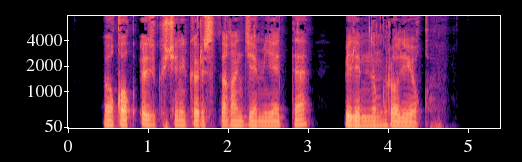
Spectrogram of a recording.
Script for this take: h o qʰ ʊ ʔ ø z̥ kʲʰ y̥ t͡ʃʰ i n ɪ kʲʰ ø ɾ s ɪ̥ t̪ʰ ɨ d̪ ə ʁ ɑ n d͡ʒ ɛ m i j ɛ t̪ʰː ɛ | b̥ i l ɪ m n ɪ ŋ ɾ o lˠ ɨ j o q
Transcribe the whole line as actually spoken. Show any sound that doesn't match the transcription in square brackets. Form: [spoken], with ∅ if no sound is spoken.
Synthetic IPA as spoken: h o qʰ ʊ [q] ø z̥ kʲʰ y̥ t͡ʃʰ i n ɪ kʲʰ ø ɾ s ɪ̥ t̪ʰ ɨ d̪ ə ʁ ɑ n d͡ʒ ɛ m i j ɛ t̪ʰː ɛ | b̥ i l ɪ m n ɪ ŋ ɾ o lˠ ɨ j o q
